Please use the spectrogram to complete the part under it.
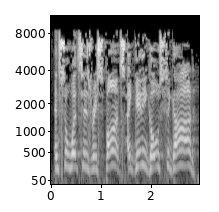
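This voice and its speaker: High-voiced earnest male preacher. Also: moderate pace, a bit bright. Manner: earnest, restarts often, builds to emphatic declarations; shy by nature. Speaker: traveling preacher. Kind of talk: sermon.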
